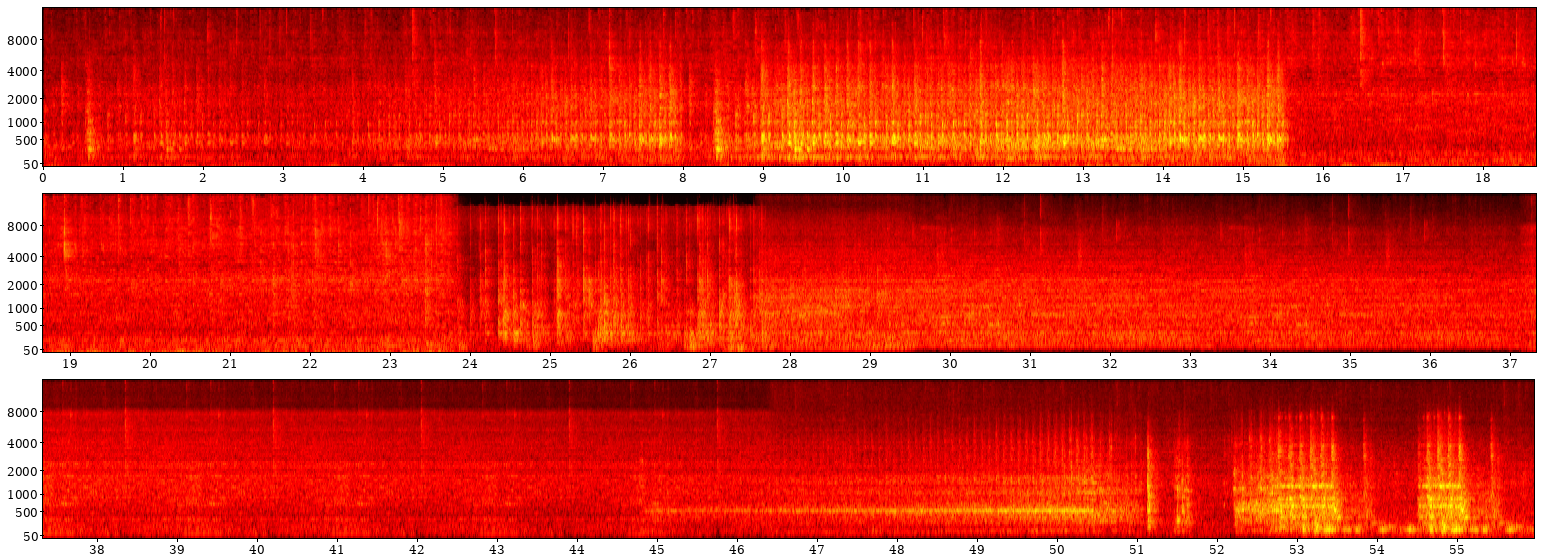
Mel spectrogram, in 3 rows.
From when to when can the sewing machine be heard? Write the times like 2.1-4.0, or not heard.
0.0-15.6, 44.7-55.9.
